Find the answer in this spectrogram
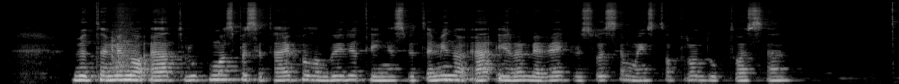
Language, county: Lithuanian, Vilnius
